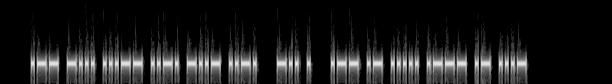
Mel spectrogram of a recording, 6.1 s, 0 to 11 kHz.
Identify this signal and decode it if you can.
Morse code, heard as a keyed tone, about 37 wpm, 700 Hz. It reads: WB3FXF DE WA5JAV
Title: USA Callsign DE Callsign 40wpm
